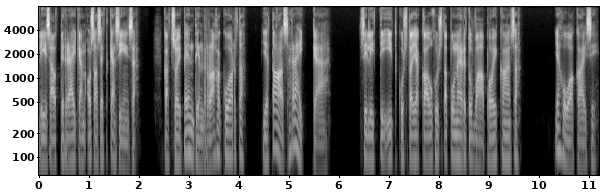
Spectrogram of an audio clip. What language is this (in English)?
Finnish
